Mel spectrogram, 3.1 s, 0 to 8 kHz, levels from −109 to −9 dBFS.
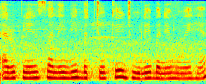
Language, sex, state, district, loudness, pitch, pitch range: Hindi, female, Uttar Pradesh, Muzaffarnagar, -13 LUFS, 210 Hz, 205-220 Hz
